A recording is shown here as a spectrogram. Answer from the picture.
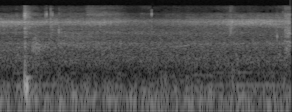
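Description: A thrown car tyre lands with a single dull thud just after the start, over a steady low rumble of wind on the microphone.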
